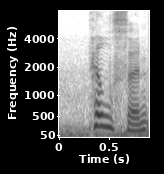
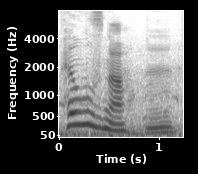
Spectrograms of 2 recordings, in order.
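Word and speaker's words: Plzeň: It's not Pilson, it's Pznner.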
